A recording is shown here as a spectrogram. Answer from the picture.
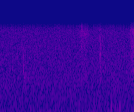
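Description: Near silence, with a few faint, irregular ticks.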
